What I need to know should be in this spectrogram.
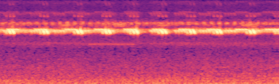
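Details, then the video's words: Crickets chirping at night: a steady high, even pulsing trill in rapid repeated bursts, about two per second, with a faint lower buzz and no other clear sounds. "Night Crickets, Night Ambience, Night Crickets sound effect"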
